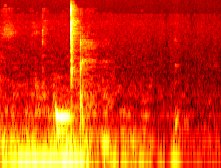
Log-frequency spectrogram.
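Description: Near silence with a low background hum, and a single faint click about two-thirds of a second in.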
